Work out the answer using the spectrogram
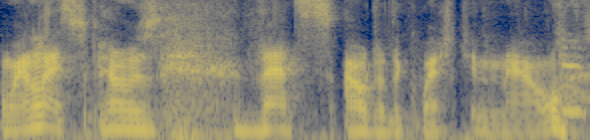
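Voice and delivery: scratchy, raspy, small goblin voice. Speaking in character, raspy little goblin voice. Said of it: "coming out with the like the raspy little goblin voice".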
